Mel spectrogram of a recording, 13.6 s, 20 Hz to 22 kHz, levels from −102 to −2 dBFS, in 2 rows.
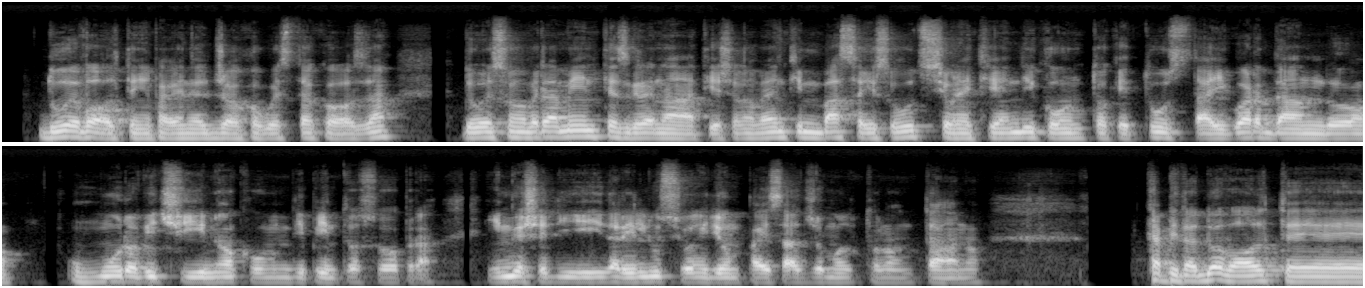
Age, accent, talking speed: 20-39, native, 200 wpm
